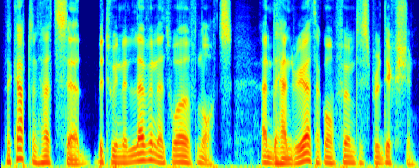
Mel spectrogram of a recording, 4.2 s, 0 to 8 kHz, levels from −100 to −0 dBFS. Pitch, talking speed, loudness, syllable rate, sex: 100 Hz, 215 wpm, -20 LUFS, 6.9 syllables/s, male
